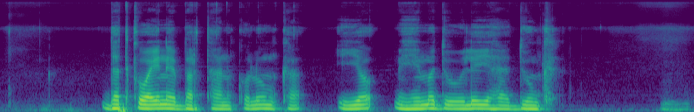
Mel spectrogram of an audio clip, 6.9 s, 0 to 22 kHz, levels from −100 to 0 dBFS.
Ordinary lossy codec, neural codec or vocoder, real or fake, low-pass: none; none; real; 19.8 kHz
